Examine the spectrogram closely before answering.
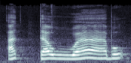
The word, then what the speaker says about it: التواب: این نونی که در اینجا میبینید مستقیما با تا وصل میشه و تا از حروف شمسیه هست، یعنی لام در اینجا کاربرد نداره، تلفظ نمیشه.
